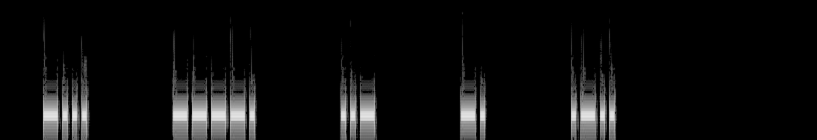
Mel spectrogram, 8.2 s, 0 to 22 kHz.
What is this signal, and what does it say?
Morse code, heard as a keyed tone, about 25 wpm, spaced as for 9 wpm, 700 Hz. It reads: B9UNL
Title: USA Call Signs - 6 Characters - 6x Character Spacing - 25wpm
